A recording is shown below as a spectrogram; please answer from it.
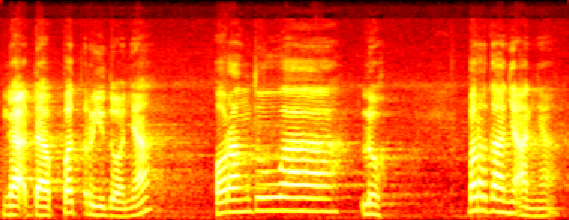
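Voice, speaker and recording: A man's voice: sits high, animated, takes it slowly. A male preacher, telling a story animatedly in his sermon and often addressing the listeners. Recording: echoey hall, dull lo-fi sound.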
